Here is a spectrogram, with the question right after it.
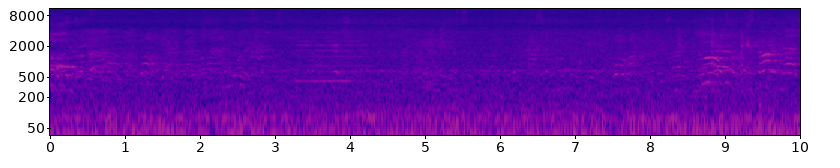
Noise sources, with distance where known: person or small group shouting

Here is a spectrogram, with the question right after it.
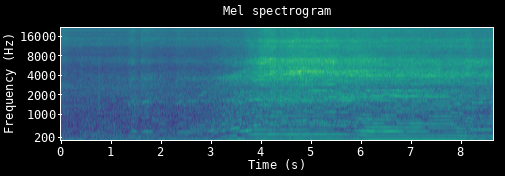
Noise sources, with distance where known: unidentified powered saw, near

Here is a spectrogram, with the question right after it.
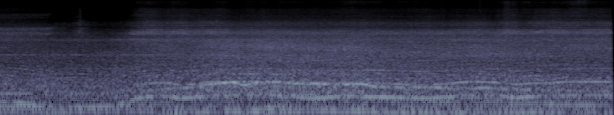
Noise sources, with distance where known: engine of unclear size; large rotating saw

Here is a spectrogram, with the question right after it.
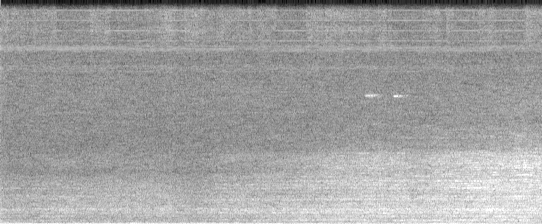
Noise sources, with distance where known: engine of unclear size

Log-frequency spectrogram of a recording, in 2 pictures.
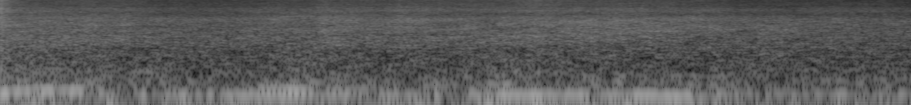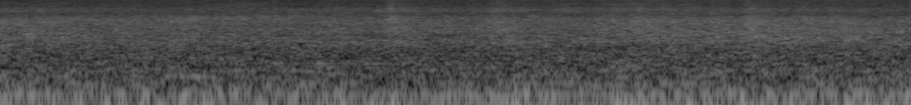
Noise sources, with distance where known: engine of unclear size

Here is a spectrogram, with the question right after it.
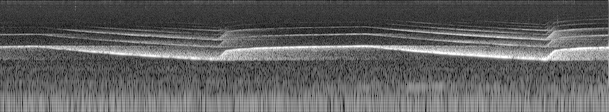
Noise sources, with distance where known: siren, near

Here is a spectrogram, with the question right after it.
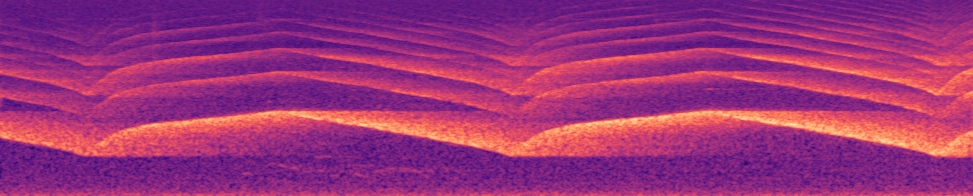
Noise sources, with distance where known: siren, near

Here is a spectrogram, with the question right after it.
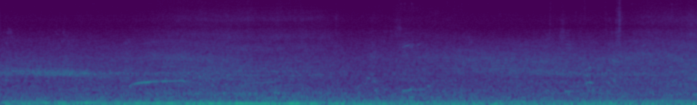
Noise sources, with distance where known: person or small group talking

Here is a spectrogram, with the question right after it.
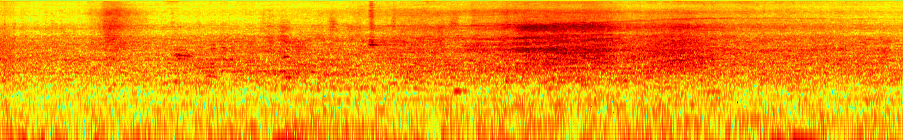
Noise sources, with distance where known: medium-sounding engine; unidentified human voice

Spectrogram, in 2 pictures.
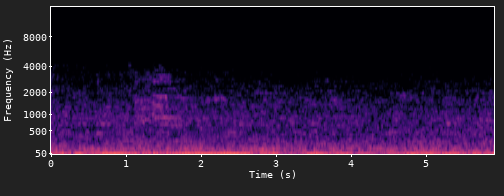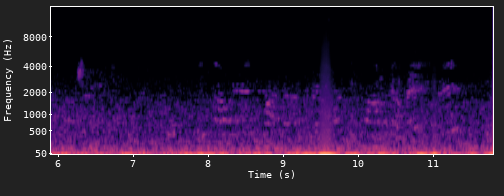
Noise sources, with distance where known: person or small group talking, far

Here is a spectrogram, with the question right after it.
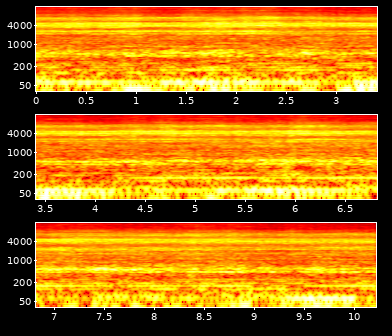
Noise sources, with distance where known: unidentified powered saw, near

